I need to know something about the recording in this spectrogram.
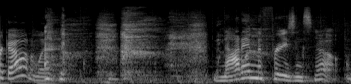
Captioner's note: gasps for air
